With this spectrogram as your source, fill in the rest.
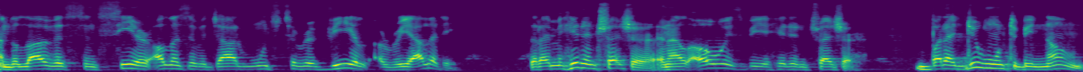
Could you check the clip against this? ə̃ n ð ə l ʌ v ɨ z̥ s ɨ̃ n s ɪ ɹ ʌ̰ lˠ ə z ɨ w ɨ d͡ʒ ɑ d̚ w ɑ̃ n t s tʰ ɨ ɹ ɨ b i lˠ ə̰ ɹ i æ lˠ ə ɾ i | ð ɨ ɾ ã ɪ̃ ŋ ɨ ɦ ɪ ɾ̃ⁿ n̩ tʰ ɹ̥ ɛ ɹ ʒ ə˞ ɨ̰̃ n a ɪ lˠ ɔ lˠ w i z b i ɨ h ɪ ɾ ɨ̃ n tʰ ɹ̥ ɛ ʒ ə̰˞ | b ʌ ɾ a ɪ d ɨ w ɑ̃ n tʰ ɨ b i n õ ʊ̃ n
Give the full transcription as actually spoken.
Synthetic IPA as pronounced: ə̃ n ð ə l ʌ v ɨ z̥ s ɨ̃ n s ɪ ɹ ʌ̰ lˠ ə z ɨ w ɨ d͡ʒ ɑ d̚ w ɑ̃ n t s tʰ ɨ ɹ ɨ v i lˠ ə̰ ɹ i æ lˠ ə ɾ i | ð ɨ ɾ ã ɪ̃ m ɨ ɦ ɪ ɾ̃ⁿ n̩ tʰ ɹ̥ ɛ ʒ ə˞ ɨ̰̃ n a ɪ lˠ ɔ lˠ w i z b i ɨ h ɪ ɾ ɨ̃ n tʰ ɹ̥ ɛ ʒ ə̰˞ | b ʌ ɾ a ɪ d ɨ w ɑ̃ n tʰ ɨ b i n õ ʊ̃ n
